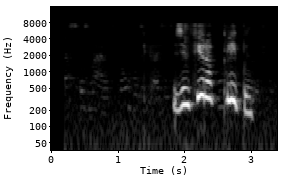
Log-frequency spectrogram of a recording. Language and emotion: Russian, positive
